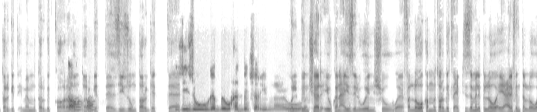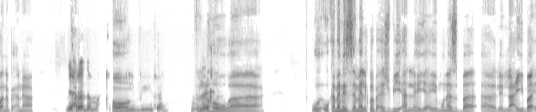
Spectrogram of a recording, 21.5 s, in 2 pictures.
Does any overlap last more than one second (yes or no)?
no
